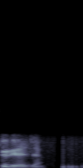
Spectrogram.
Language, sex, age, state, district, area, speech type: Bengali, male, 18-30, West Bengal, Jhargram, rural, conversation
